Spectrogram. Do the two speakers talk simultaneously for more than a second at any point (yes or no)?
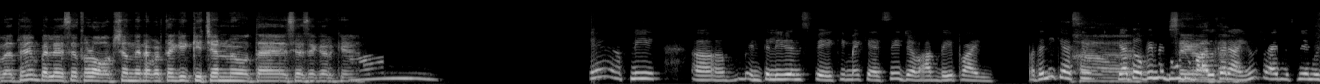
yes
